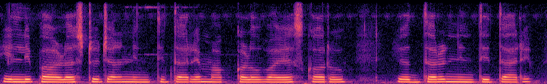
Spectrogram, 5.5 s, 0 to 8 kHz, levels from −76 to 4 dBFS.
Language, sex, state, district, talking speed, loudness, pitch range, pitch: Kannada, female, Karnataka, Bidar, 90 wpm, -14 LUFS, 225-235 Hz, 230 Hz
